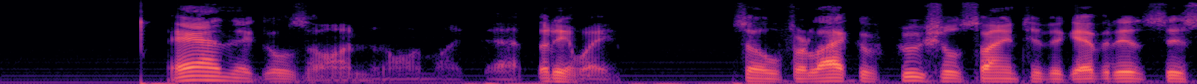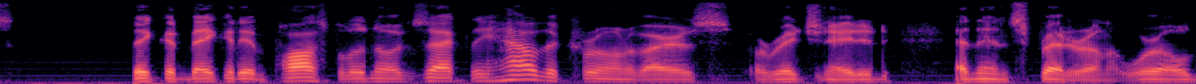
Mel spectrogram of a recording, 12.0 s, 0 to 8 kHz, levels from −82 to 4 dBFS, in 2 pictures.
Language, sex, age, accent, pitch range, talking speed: English, male, 60-79, American, 75-115 Hz, 180 wpm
